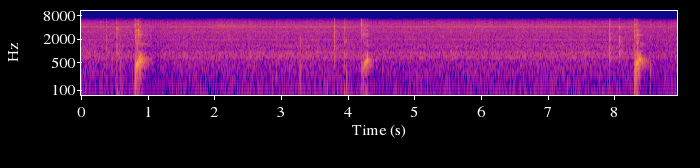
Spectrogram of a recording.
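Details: Hiccups: three abrupt, short voiced hiccups about every three to four seconds, each with a faint catch before it, over steady room hum.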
